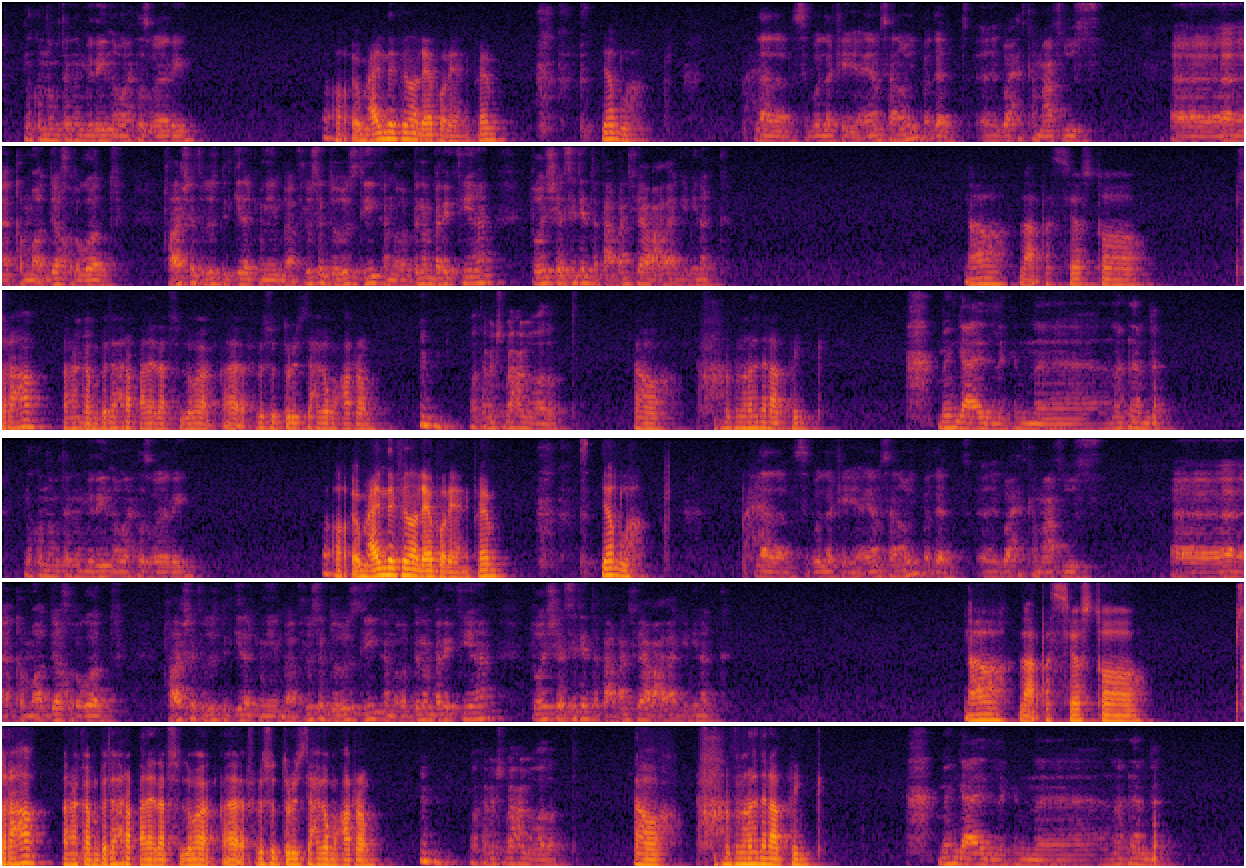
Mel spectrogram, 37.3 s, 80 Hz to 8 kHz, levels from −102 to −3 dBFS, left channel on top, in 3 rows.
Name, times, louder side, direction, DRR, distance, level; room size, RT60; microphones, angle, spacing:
voice 1, 0.0-1.9 5.3-5.9 6.8-7.0 7.5-10.9 11.7-13.6 14.0-19.5 25.5-25.8 29.0-30.4 33.9-36.4, left 1 dB, 30° left, 1.5 m, -40 dB
voice 2, 3.2-5.0 6.0-6.4 7.4-7.6 22.0-23.9 24.8-28.6 31.2-32.9 36.3-36.4, right 8 dB, 85° right, 0.3 m, -29 dB
5.8 x 3.7 x 4.8 m
head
